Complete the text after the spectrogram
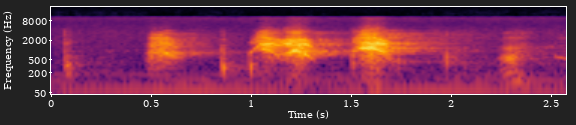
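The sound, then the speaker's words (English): A dog named Lazarus barks about four times in a loose, uneven rhythm, the middle barks loudest, over a faint low background hum. “Good dog.”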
